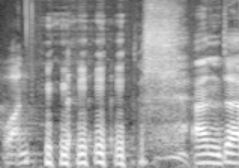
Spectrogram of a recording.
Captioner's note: laughs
